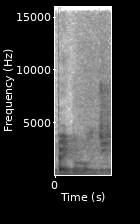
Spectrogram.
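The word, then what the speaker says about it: pedology: हम लोग बोलते हैं पेडोलॉजी। क्या बोलते हैं, पीडोलॉजी। पीडोलॉजी या पेडोलॉजी भी जो भी आप को सही लगे प्रोनाउंसिएशन में आप बोल सकते हैं, पीडोलॉजी मोस्टली बोला जाता है।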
